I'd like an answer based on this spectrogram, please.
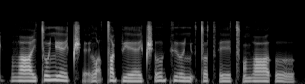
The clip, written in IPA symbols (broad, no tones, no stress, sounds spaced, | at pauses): ðˤ iː t o lʲ ɛː t͡ʃʼ ɛ̰ l ɛ̰ tˤ ɪ pʲ ɛː t͡ʃʼ ɤː kʲ ɤː lʲ o̰ t ɔ t͡sʼ eː t͡sʼ õ ðˤ ɤː ʔ ɤː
